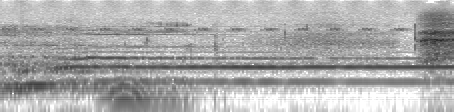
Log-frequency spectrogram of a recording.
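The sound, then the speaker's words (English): A person briefly imitates a wolf howl with a short, wavering rise-and-fall vocal tone, heard over a steady sustained hum of background tones. “I just love that wolf sound.”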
